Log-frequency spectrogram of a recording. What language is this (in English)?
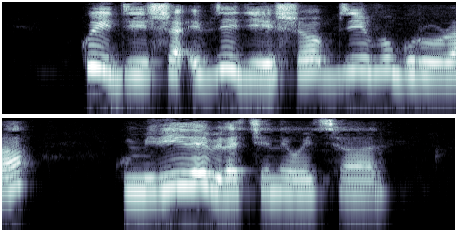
Kinyarwanda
